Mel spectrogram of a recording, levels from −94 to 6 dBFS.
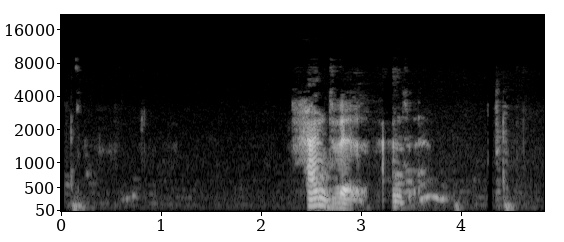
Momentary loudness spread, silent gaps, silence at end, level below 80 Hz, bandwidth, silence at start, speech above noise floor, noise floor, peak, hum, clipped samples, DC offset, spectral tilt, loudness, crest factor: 27 LU; none; 0.3 s; -62 dBFS; 7.8 kHz; 0.1 s; 47 dB; -69 dBFS; -2 dBFS; none; under 0.1%; under 0.1%; -6.5 dB/octave; -22 LUFS; 26 dB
